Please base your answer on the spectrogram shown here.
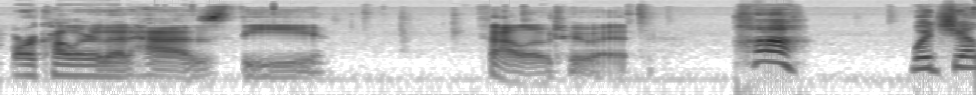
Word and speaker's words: phthalo: My main green color is actually phthalo green. Phthalo? Mm-hmm. How do you spell that?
